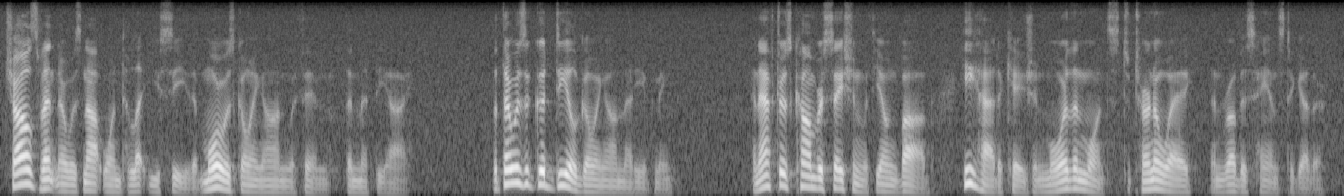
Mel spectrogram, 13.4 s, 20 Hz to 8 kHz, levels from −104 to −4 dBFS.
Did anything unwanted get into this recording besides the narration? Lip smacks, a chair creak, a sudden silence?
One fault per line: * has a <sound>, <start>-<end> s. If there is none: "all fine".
all fine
